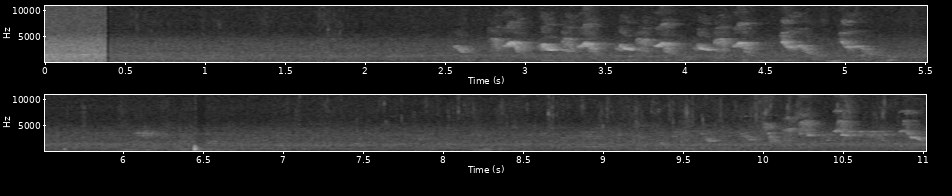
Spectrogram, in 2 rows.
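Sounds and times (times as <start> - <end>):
loud low hum: 0.0 - 4.1
small birds chirping: 2.5 - 6.8, 7.6 - 11.0.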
